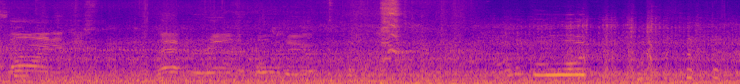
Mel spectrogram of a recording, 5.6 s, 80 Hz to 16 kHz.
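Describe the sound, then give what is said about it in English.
A commercial crabbing boat's engine drones steadily on open water on an early May morning while out crabbing, a constant low rumble with wind and splashing noise, while muffled voices come and go faintly in the background. “So, yes, one day in May, at 4 a.m, we got up to go crabbing on a commercial crabbing boat.”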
